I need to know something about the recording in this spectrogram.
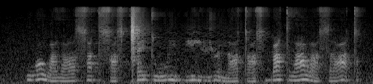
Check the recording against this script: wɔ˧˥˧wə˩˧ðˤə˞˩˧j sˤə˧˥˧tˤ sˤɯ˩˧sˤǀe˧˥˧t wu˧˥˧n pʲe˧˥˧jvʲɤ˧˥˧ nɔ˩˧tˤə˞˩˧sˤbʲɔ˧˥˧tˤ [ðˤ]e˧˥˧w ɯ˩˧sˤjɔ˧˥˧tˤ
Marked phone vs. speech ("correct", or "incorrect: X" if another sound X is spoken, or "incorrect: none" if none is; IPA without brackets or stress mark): correct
